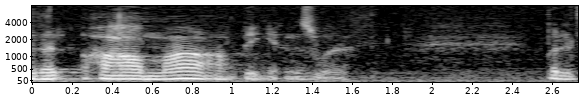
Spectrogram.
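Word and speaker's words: עלמה: Now, in Hebrew, it's Alma. The letter is pronounced in the back of the throat, and that's why it gets transliterated sometimes with a G in certain books, like Gomorrah.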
